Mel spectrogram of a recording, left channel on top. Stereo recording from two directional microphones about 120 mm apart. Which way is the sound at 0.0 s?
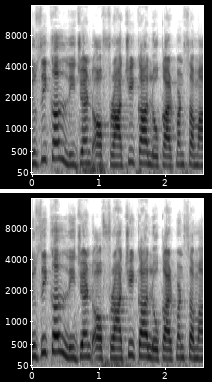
25° right (ahead or behind).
